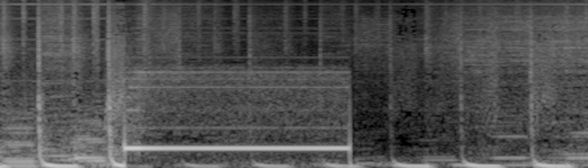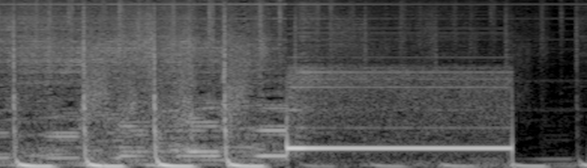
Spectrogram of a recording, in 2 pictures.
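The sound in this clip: Telephone ringback tone on an outgoing call, sounding twice as a steady mid-pitched tone of about a second and a half each time. It plays over loud rhythmic music with a thumping beat.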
